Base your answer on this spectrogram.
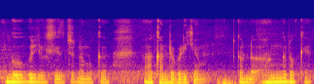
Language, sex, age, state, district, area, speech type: Malayalam, male, 18-30, Kerala, Idukki, rural, spontaneous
